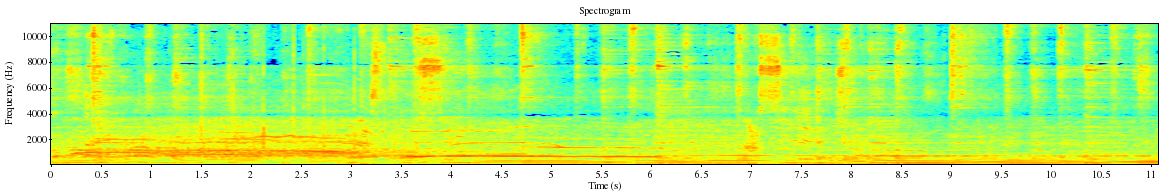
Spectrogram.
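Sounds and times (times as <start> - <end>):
crowd whooping: 0.0 - 6.6
live country band playing: 0.0 - 11.0.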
